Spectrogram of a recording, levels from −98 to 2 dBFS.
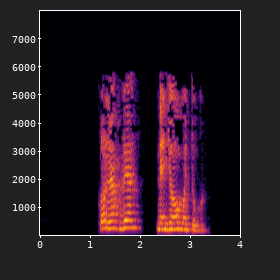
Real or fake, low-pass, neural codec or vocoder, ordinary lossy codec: fake; 7.2 kHz; codec, 16 kHz, 4 kbps, FunCodec, trained on Chinese and English, 50 frames a second; MP3, 24 kbps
